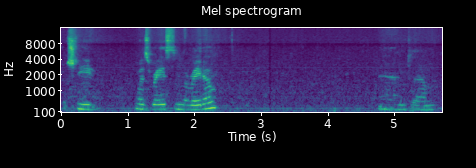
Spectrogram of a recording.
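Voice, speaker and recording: Slow, halting chatter, switching between English and Spanish. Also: medium pitch, little pitch movement, darkish tone, slight background noise, rough recording. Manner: halting, trailing off mid-thought. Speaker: livestream host of an inking session. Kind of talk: casual chat.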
